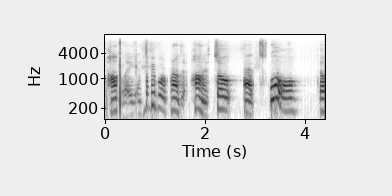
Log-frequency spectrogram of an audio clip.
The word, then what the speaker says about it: hummus: we all know Hamas and yes it's pronounced hummus I know lots of people like to say hummus hummus and hu mmm us not houmous hu em us and this hummus right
